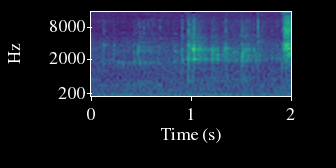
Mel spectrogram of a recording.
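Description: A person drinking from a glass mug: faint sipping and swallowing, with a few small clicks about a second in and near the end.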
